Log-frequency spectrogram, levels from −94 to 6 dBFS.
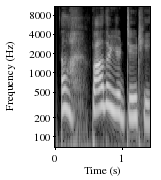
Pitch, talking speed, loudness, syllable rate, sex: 240 Hz, 170 wpm, -17 LUFS, 5.7 syllables/s, female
